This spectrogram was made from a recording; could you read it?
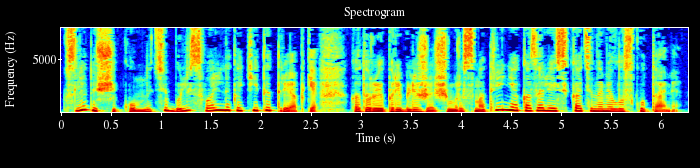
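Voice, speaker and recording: A woman reading an audiobook aloud in an expressive, wry storytelling manner. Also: medium pitch, quick pace, husky, dry recording, clean studio sound. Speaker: audiobook narrator.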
